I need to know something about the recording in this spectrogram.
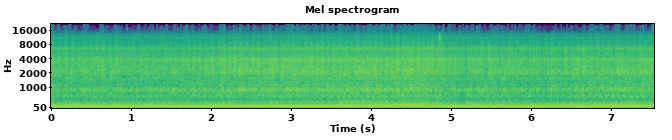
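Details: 1962 Cadillac hearse sitting 40+ years, fitted with a junkyard engine, first start after timing adjustment: deep, steady low rumble with even beat, no misses or knocks; idling smoothly, motor mounts need tightening.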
